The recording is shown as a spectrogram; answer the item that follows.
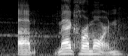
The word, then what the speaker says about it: Magheramorne: say it again macaron it's it's magheramorne yes is is the way that the ladies in it in in the audio we were just putting the wrong and fastest on the wrong syllable throw back thanks so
